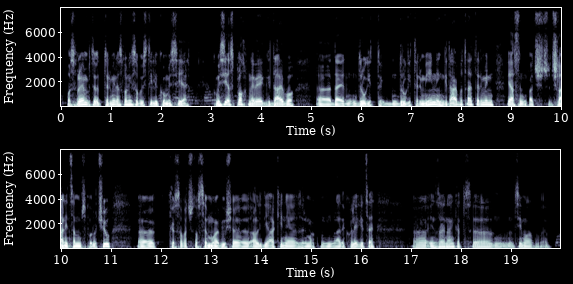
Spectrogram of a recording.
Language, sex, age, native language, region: Slovenian, male, 50-59, Slovenian, Drava region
